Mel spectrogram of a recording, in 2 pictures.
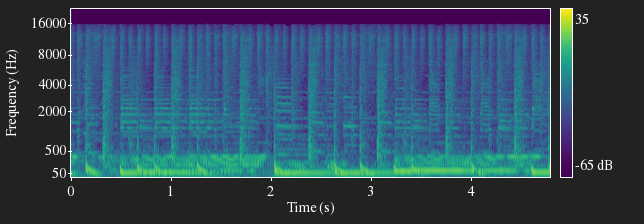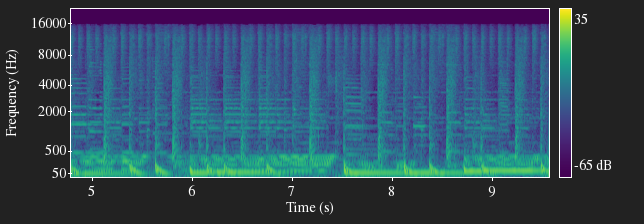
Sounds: music

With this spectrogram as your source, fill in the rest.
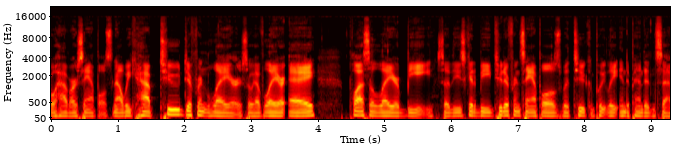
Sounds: speech

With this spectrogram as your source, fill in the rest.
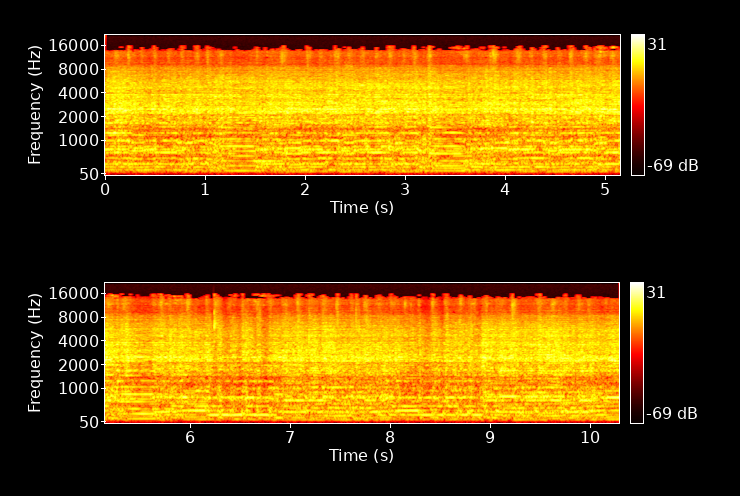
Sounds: electric guitar
strum
plucked string instrument
guitar
musical instrument
music

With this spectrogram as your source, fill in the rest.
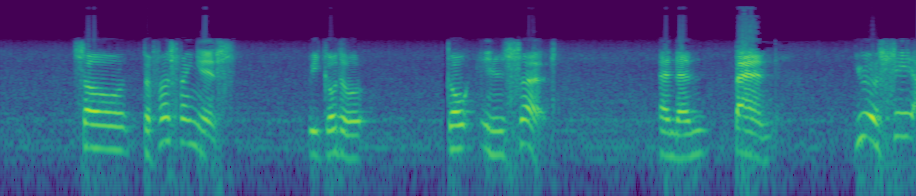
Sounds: speech

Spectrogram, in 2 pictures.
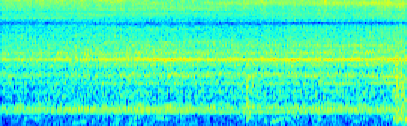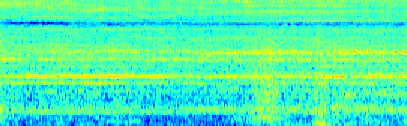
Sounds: speech

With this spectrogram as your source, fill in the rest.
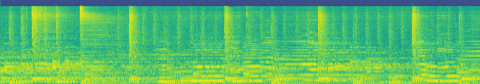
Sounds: musical instrument
playing double bass
double bass
music

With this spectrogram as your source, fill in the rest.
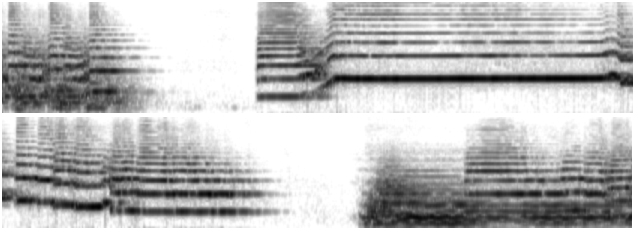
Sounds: trumpet
orchestra
inside a large room or hall
music
clarinet
brass instrument
classical music

